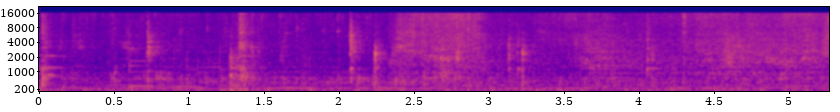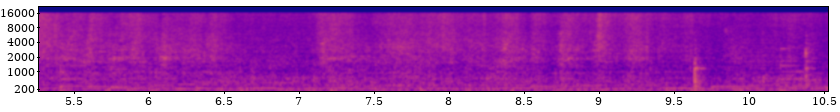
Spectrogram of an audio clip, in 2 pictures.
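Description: Beaten eggs sizzling in a hot stainless-steel frying pan while a wooden spatula stirs and scrapes them into scrambled eggs. The spatula knocks against the pan about a second in and again near the end.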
